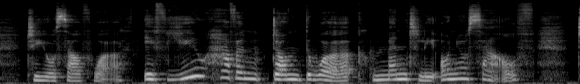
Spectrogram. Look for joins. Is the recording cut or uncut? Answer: cut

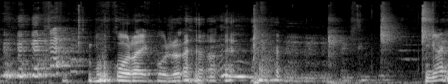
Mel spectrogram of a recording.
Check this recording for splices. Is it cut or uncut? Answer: uncut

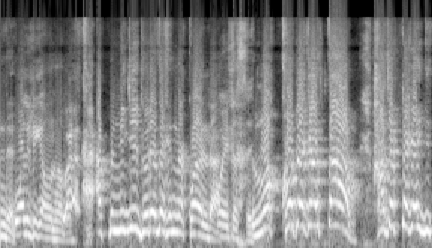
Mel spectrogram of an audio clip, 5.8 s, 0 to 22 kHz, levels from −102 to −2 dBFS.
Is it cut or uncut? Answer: uncut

